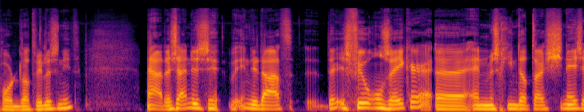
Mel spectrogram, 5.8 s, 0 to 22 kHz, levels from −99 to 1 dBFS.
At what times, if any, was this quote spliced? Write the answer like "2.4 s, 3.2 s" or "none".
4.3 s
